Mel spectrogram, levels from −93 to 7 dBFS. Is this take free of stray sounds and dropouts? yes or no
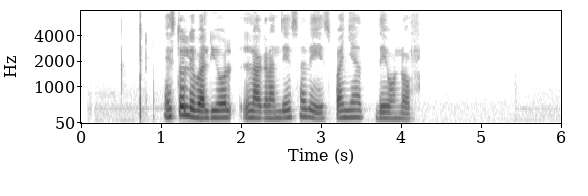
yes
